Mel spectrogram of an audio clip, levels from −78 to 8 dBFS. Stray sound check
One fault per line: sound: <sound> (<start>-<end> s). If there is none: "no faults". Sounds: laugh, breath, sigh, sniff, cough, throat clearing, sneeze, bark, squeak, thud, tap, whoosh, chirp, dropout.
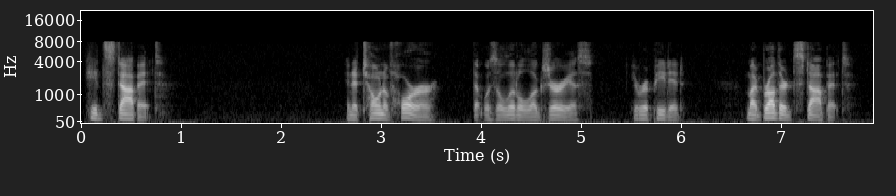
no faults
